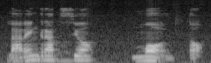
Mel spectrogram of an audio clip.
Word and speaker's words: La ringrazio molto: كووري كووري دارجة كنشكروك بزاف رسميا رسميا رسميا لا رينغراتسيو مولتو نطق نطق نطق لا رين لا رين لا رين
